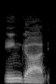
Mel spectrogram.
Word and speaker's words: ingot: Am I saying it correctly, please? – Ingot. – Thank you. Yep, there's the pronunciation. Ingot. You got it right.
